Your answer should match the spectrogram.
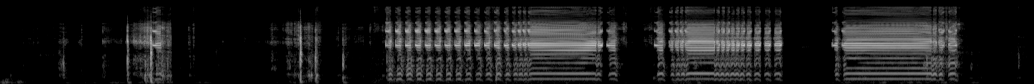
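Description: Handheld pinpointer metal detector giving its alert as its tip is pushed into the soil: a fast pulsing electronic tone starts about four seconds in and turns into a steady held tone, cut off twice briefly, the sign that it is right over a metal target. A few light scrapes and knocks of the probe against the dirt come before it.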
